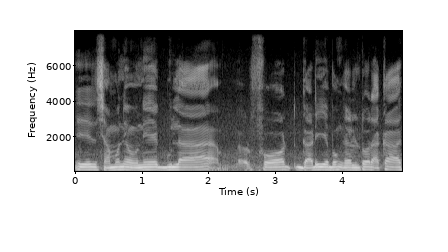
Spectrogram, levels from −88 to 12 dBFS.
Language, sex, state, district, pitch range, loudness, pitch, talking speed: Bengali, male, Assam, Hailakandi, 130-140 Hz, -12 LUFS, 135 Hz, 120 wpm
